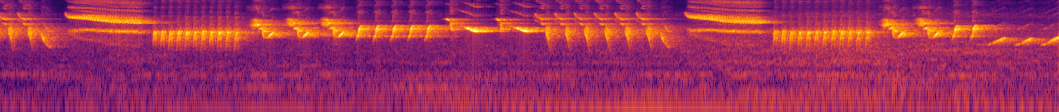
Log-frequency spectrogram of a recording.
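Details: Canary singing continuously: fast high trills and repeated sharp down-slurred notes alternating with steady buzzy rolls, over a constant low hum.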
